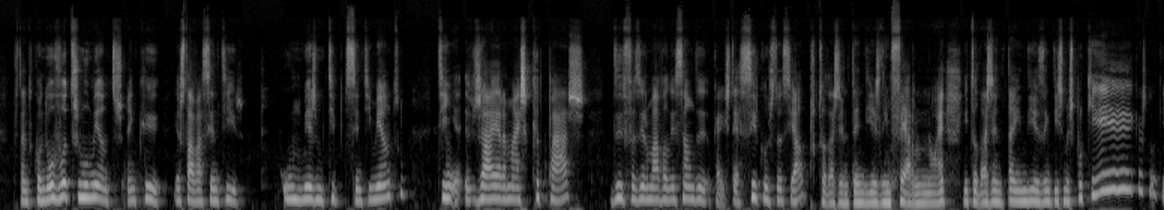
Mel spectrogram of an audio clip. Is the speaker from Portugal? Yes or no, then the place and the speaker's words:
yes; Portugal; nascemos em Portugal, vivemos em Portugal, portanto, fazemos parte da cultura portuguesa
